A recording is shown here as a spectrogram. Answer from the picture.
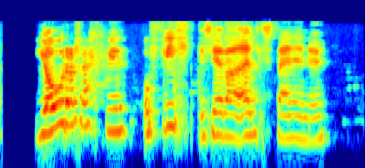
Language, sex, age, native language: Icelandic, female, 11, Icelandic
